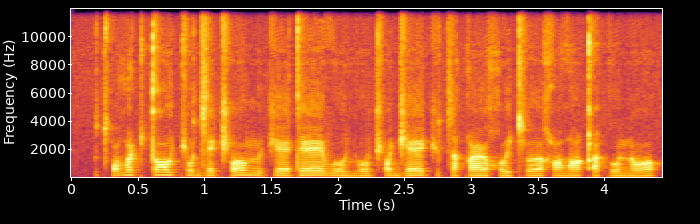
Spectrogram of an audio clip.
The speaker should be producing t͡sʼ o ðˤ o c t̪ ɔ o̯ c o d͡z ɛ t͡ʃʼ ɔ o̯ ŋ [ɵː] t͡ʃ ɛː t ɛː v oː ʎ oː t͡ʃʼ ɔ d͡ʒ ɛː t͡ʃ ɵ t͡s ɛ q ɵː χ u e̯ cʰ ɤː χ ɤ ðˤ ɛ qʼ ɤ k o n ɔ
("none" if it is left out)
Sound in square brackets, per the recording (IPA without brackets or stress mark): ɵ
